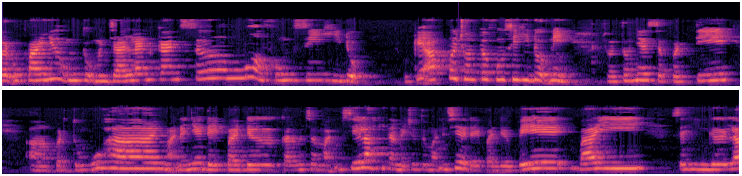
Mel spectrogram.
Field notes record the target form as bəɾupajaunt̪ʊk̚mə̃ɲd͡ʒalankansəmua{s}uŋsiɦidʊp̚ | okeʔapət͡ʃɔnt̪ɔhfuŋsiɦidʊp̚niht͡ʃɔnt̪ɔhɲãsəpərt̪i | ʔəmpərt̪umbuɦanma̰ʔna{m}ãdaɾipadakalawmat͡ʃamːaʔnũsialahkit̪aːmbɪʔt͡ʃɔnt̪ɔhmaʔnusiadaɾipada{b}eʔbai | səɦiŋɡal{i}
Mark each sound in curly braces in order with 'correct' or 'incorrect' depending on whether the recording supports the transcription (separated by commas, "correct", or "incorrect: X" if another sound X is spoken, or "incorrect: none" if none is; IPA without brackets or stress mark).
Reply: incorrect: f, incorrect: ɲ, correct, incorrect: a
